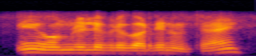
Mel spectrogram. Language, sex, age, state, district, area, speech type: Nepali, male, 30-45, West Bengal, Darjeeling, rural, conversation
